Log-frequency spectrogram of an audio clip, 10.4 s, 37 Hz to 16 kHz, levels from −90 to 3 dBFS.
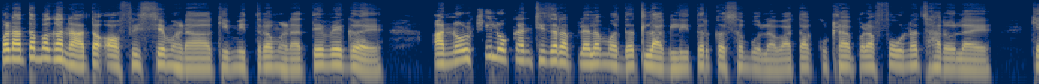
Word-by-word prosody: पण 225 +1 +8
आता 230 +2 +8
बघा 230 -2 +6
ना, 155 -8 +5
आता 135 +5 +5 0.2
ऑफिसचे 155 +3 -1
म्हणा 130 -5 -4 0.2
की 130 - -6
मित्र 130 +2 -4
म्हणा, 115 -3 -5
ते 155 0 +2
वेगळं 150 -3 +1
आहे. 100 0 0 0.6
अनोळखी 210 +10 +2
लोकांची 210 -3 +1
जर 200 -1 +3
आपल्याला 165 -1 +2
मदत 150 -2 -3
लागली, 125 -3 0
तर 145 -1 -2
कसं 135 0 -6
बोलावं? 110 -2 -8
आता 125 +3 -4
कुठला 140 +1 -4
आपला 140 +2 -3
फोनच 145 -1 -5
हरवलाय 115 -4 -5 0.5
की - - -1
140 Hz, 160 wpm, -23 LUFS, 125-165 Hz, 0.6 s, पण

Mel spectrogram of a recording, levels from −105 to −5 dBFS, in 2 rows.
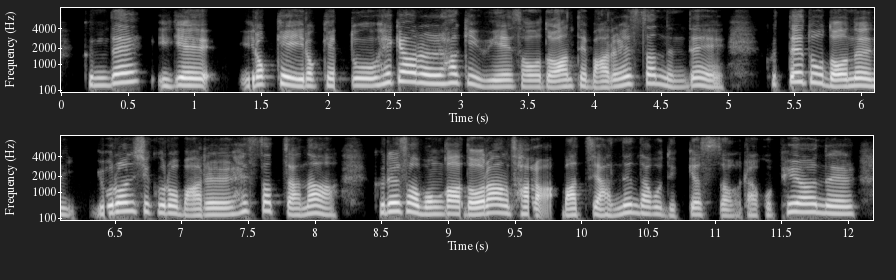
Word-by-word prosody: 근데 280 +9 +1
이게 210 +1 +3 0.2
이렇게 235 0 +2
이렇게 200 +1 0
또 215 0 +2
해결을 290 -3 +3
하기 270 -7 -2
위해서 180 0 -2
너한테 185 +3 0
말을 170 +3 -2
했었는데 220 -6 -2 0.3
그때도 300 -2 -1
너는 195 -1 +2 0.3
요런 270 +4 +4
식으로 230 -5 -1
말을 180 +2 -1
했었잖아. 225 -8 -2 0.3
그래서 265 0 +3
뭔가 200 +1 +2
너랑 215 +5 +5
잘 200 0 -1
아 - - -3
맞지 175 +1 -2
않는다고 200 +3 -2
느꼈어."라고 170 -1 -8
표현을 230 -3 0
210 Hz, 330 characters per minute, -22 LUFS, 185-250 Hz, 0.3 s, 너랑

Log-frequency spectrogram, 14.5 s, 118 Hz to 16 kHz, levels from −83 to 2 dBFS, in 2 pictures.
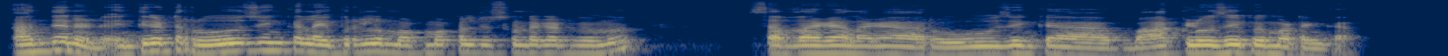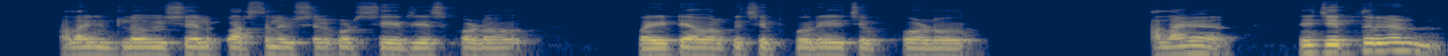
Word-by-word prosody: అంతేనండి. 170 -6 +1
ఎందుకంటే, 185 +7 +2
రోజు 180 +4 +4
ఇంకా 195 0 -1
లైబ్రరీ‌లో 170 +3 +1
మొక, 150 0 -3
మొకాలు 165 0 -2
చూసుకుంటాం 160 0 -3
కాబట్టి 155 -1 -3
మేము 170 +5 -2 0.7
సరదాగా 150 +1 +3
అలాగా 145 0 -1 0.2
రోజు 140 +2 0
ఇంకా 145 - -2 0.4
బాగా 135 +3 0
క్లోజ్ 155 -1 +4
అయిపోయాం 165 -1 +3
అన్నమాట 130 - 0
ఇంకా. 115 - -8 0.8
అలాగే 130 0 +1
ఇంట్లో 130 +1 +2
విషయాలు 130 +1 +1
పర్సనల్ 130 0 0
విషయాలు 130 0 -5
కూడా 130 - -2
షేర్ 125 -2 0
చేసుకోవడం, 125 0 -2 0.7
బయట 120 0 +4
ఎవరికి 125 0 -1
చెప్పుకునే 130 +1 -2
చెప్పుకోవడం. 120 0 -2 1.0
అలాగా 140 +3 +1 0.5
నేను 155 +1 +3
చెప్తున్నాను 185 +4 +5
గాని 195 - +1
145 Hz, 145 wpm, -23 LUFS, 130-160 Hz, 1.0 s, చెప్తున్నాను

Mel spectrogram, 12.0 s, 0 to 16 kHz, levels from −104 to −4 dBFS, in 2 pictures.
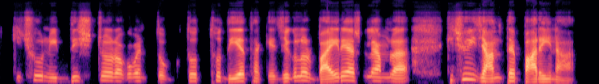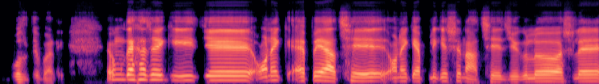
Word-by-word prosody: কিছু - - -7 0.2
নির্দিষ্ট 150 +4 -3 0.2
রকমের 160 0 -4
ত্যথ 135 -3 -9 0.2
তথ্য 155 0 -6 0.2
দিয়ে 145 +3 +5
থাকে 140 -3 -7
যেগুলোর 175 +4 -1
বাইরে 170 +4 +5
আসলে 175 - -4
আমরা 145 -3 +3 0.5
কিছুই 240 -1 0
জানতে 145 +4 +3
পারি 130 +1 +5
না। 95 - -5 0.5
বলতে 115 -3 -10
পারি - - -14 0.5
এবং - - -5
দেখা 225 +1 +3
যায় 215 0 +3
কি 185 - -1 0.3
যে 190 0 +3 0.5
অনেক 190 0 -1
এ্যাপে 180 +2 0
আছে 160 +3 -4 0.4
অনেক 160 +1 -4
অ্যাপ্লিকেশন 160 +2 -5
আছে 130 - -7 0.2
যেগুলো 135 +4 -5 0.2
আসলে 145 +2 -2
155 Hz, 150 wpm, -23 LUFS, 140-175 Hz, 0.5 s, দিয়ে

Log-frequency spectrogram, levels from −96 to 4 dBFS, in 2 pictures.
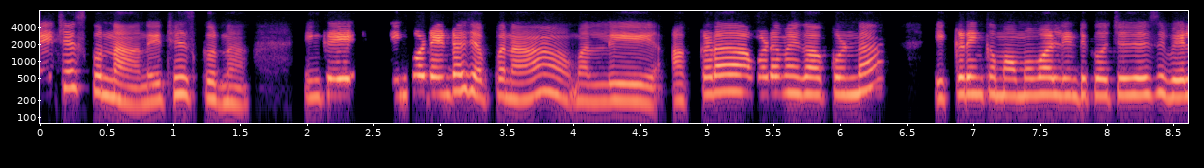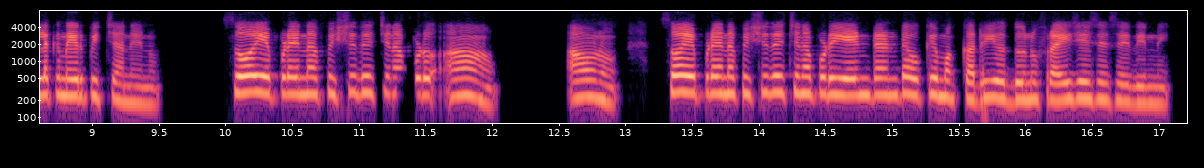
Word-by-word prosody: నేర్చేసుకున్నా, 285 -10 0 0.2
నేర్చేసుకున్నా. 210 -3 -3 0.6
ఇంకఏట్ - - +3 0.3
ఇంకోటేంటో 270 +1 +3
జెప్పనా! 230 -3 -1 0.4
మళ్ళీ 200 +1 -3 0.4
అక్కడా 265 +7 +1 0.2
అవ్వడమే 270 +1 -1
గాకుండా 255 +3 +1 0.6
ఇక్కడింక 260 +3 +1
మా 245 - +2
అమ్మ 245 +1 -3
వాళ్ళింటికొచ్చేసేసి 250 +1 +1
వీళ్ళకి 245 +2 +2
నేర్పించాను 230 -5 -1
నేను. 170 -1 -9 0.6
సో, 270 - +7 0.2
ఎప్పుడైనా 260 0 0
ఫిష్ 260 +2 -6
తెచ్చినప్పుడు. 255 -2 -2 0.2
ఆ! - - +1 0.9
అవును. 230 -4 -1 0.4
సో, - - +4
ఎప్పుడైనా 270 0 +1
ఫిష్ 260 +1 -6
దెచ్చినప్పుడు 265 -1 0
ఏంటంటే, 250 +1 0
ఓకే 255 +2 +1
మాకు 225 -1 -5
కర్రీ 210 +2 -2
వద్దు 210 0 -1
నువ్వు 210 0 -7
ఫ్రై 200 0 +3
జేసేసేయి 205 -3 -4
దీన్ని. 175 -1 -7
250 Hz, 120 wpm, -18 LUFS, 215-265 Hz, 0.9 s, సో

